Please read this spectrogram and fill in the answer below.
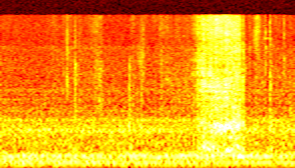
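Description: A zipper on a Coach leather handbag being pulled once, quickly, near the end, giving a short zip.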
